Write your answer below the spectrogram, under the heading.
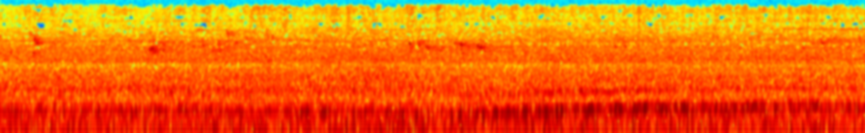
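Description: Steady outdoor city traffic hum: a wash of noise with a low droning tone that wavers slightly in pitch.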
